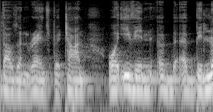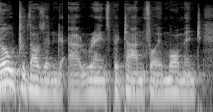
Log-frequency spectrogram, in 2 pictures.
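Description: Here a man talks at a moderate pace with a fairly low pitch. His voice is somewhat breathy. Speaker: agricultural economist podcast host. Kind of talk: solo commentary.

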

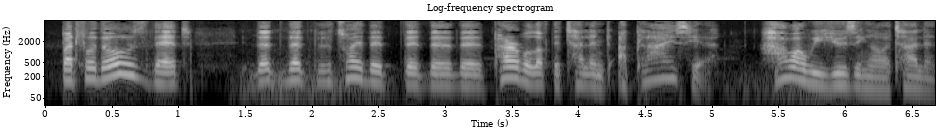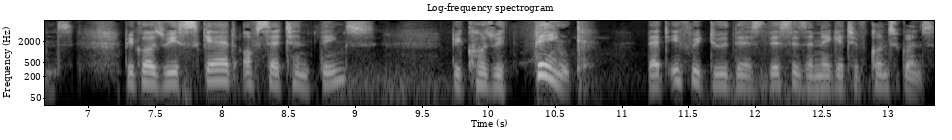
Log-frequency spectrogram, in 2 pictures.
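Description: A man with an ordinary speaking voice at medium pitch, lively intonation and a moderate pace, over a quiet background with a dry, close sound and no echo. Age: young. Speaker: entrepreneur. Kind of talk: interview. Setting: studio.

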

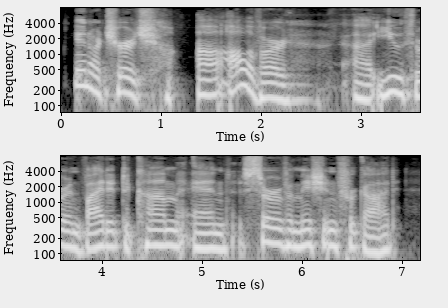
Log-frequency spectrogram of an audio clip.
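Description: At fairly high pitch and a fairly slow pace, a man with an American accent speaks with ordinary pitch variation and very even loudness. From East Tennessee, US South. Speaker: attorney and church leader. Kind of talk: radio interview. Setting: studio.

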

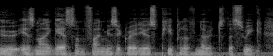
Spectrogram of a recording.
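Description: At a moderate pace, a man talks in a plain, everyday voice with a fairly low pitch. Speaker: radio host. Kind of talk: radio interview. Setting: studio.

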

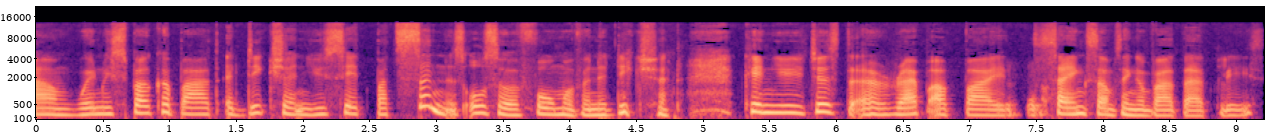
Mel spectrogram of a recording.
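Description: A woman in an unremarkable speaking voice talks at medium pitch and moderate pace with ordinary pitch variation, in a dry, close sound with no echo and a quiet background. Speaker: radio co-host and former missionary. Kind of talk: radio interview.

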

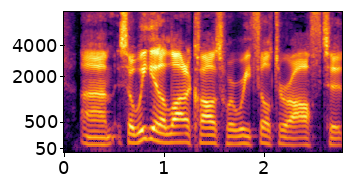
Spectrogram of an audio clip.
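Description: A man with an East Tennessee accent speaks with fairly even intonation over a quiet background. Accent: East Tennessee Southern US. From East Tennessee (Knoxville). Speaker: state politician. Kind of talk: radio interview.

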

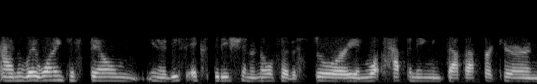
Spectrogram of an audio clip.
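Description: A woman with an unremarkable speaking voice and fairly low pitch talks at a fairly quick pace. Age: 20s. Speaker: long-distance runner and charity founder. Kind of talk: interview. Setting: phone call.

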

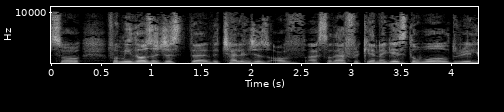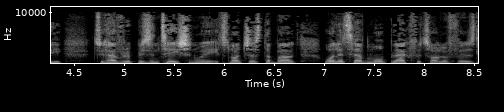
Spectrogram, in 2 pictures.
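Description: Here is a man with an ordinary speaking voice at a medium pitch, talking at a fairly quick pace with fairly even intonation. The sound is dry and close with no echo, over a quiet background. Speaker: photographer and visual artist. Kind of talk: casual interview chat. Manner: articulate, measured.

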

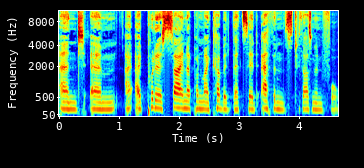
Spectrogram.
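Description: The voice has a dark, mellow tone and is somewhat breathy, moving at a moderate pace, with a dry, close sound with no echo and a quiet background. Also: woman. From South Africa, Durban. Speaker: former national hockey player and sports brand executive. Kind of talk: casual interview.

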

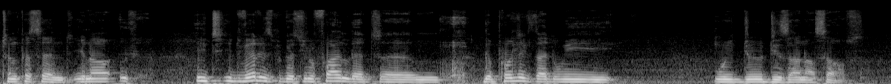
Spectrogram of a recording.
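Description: A man with a dark, mellow tone and medium pitch talks at a fairly slow pace with long, frequent pauses, ordinary pitch variation and very even loudness. Audible room echo surrounds his voice. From South Africa, Limpopo rural village. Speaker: business owner. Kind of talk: interview. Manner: halting.

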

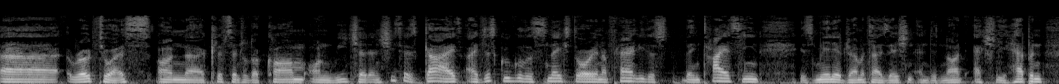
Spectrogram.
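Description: A man talks at a fairly quick pace with a dark, mellow tone and medium pitch. His voice is somewhat breathy. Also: ordinary pitch variation. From South Africa. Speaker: radio host. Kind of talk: casual banter, radio show. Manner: animated, jokey.

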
